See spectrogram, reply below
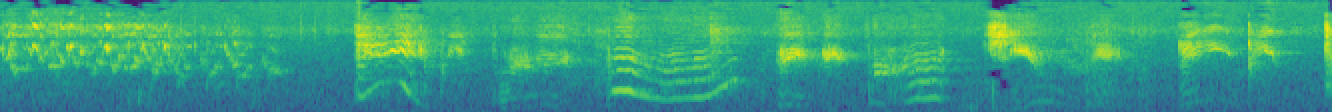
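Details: Window-perched pet parakeet talking: chattering mimicry with speech-like bursts and several bent, looping whistled syllables, interspersed with short squawks and gaps.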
